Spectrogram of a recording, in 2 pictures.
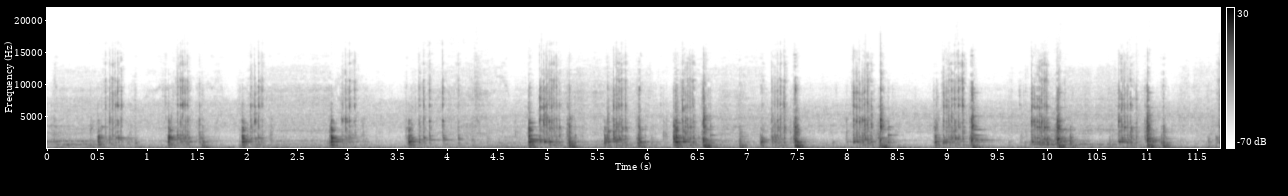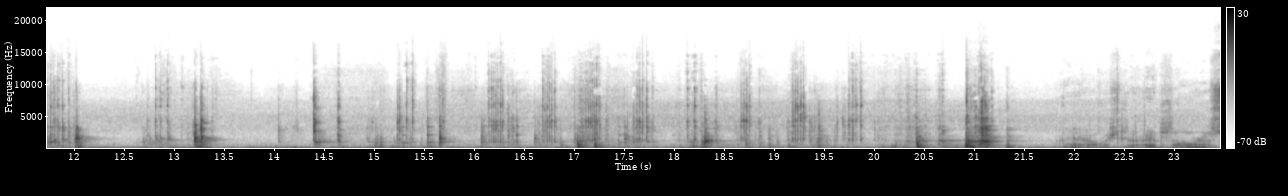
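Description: A ratchet wrench clicks in a steady run of sharp, close ticks, working loose 5/8 bolts on the front brake of a 2017 Jeep Renegade Trailhawk, with a voice talking over parts of it.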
